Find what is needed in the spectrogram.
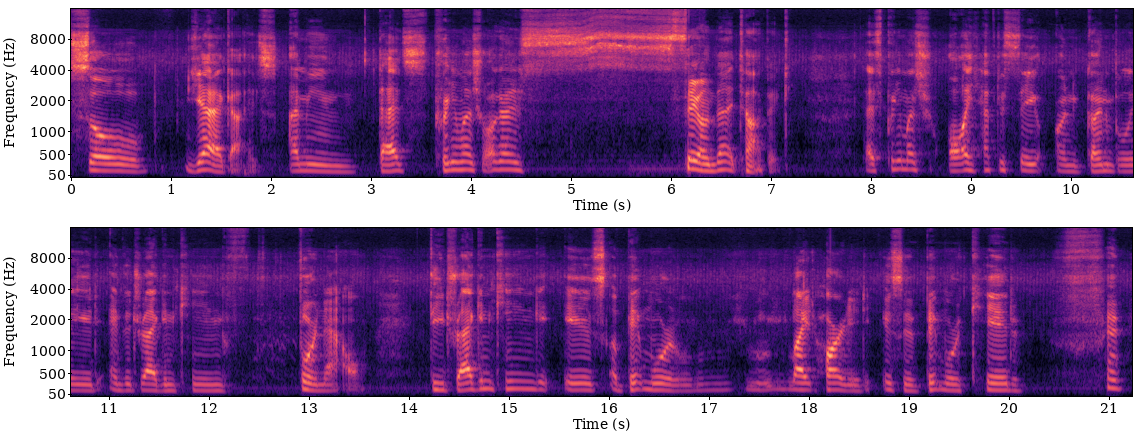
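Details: Adult male with a self-described speech impediment that makes him stutter and trip over his words, stuttering throughout his speech; stuttering.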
